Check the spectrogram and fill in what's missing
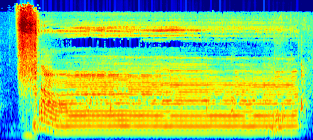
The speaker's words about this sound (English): And the dog again, because obviously the dog doesn't like the foghorn. Doesn't like the foghorn on the boat.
